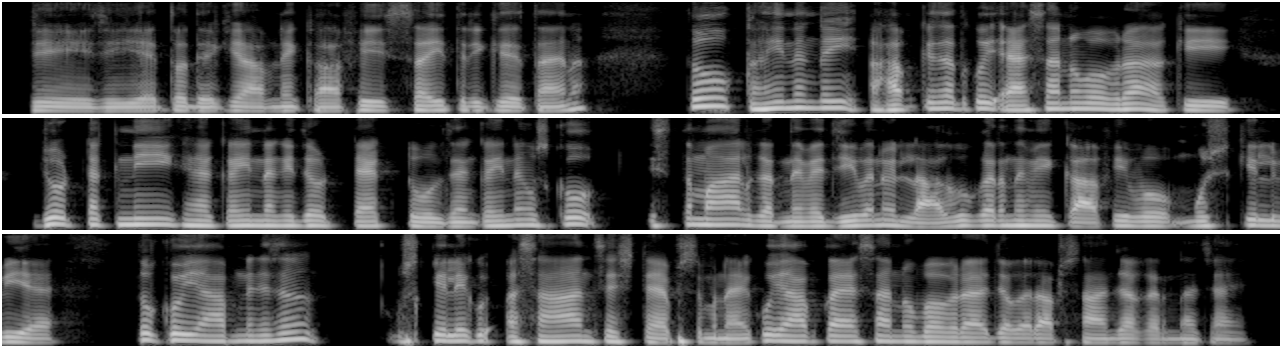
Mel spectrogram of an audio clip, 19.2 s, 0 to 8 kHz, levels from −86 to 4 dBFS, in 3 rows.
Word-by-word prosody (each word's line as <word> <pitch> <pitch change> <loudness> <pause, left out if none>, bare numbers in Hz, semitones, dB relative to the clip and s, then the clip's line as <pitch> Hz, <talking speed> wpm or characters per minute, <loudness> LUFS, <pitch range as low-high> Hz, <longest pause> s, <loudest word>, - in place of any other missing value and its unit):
जी, 105 -3 0
जी। 100 +1 -3
ये 100 0 0
तो 110 - -2
देखिए, 100 +1 -2
आपने 100 +1 -1
काफ़ी 100 +4 -1
सही 120 +1 0
तरीके 110 -3 -2
बताया 100 +1 -1
ना। 145 - -2 0.5
तो 220 +2 +4
कहीं 145 +3 +5
न 175 -1 +1
कहीं 175 -3 0
आपके 130 +5 +1
साथ 160 -2 0
कोई 160 -1 +2
ऐसा 120 +4 +2
अनुभव 150 -1 +2
रहा 145 -3 +3
कि 120 -1 -1 0.6
जो 170 +3 +4
तकनीक 155 +2 +1
है, 135 -1 +3
कहीं 130 +1 +2
न 130 0 +3
कहीं 130 0 +1
जो 135 0 +2
टेक 125 0 -1
टूल्स 110 -2 0
हैं, 110 -1 0
कहीं 125 +2 +1
न 135 - 0
उसको 165 +6 0 0.3
इस्तेमाल 150 +3 +1
करने 115 -2 0
में, 120 0 +2
जीवन 130 +4 +1
में 140 - 0
लागू 110 +3 0
करने 130 0 +3
में 130 - +2
ही 130 - 0
काफ़ी 110 +3 0
वो 120 -1 0
मुश्किल 130 +2 -1
भी 125 -1 +2
है। 105 -1 -3 0.4
तो 175 -1 +2
कोई 165 -2 +5
आपने 145 +1 -1
जैसे 150 +4 +1
ना, 195 -1 0 0.4
उसके 140 +4 -1
लिए 150 0 +3
कोई 150 +1 -3
असान 135 +2 +2
से 130 0 0
स्टेप्स 125 0 -1
बनाए, 105 -1 -1
कोई 155 +4 0
आपका 140 +1 +1
ऐसा 135 +1 -1
अनुभव 130 -2 +1
रहा 120 -1 +2
है, 120 - -2
जो 115 - -2
अगर 110 0 -2
आप 105 -1 -1
साझा 105 0 -1
करना 100 -1 -6
चाहें? 95 -1 -10
130 Hz, 230 wpm, -22 LUFS, 110-145 Hz, 0.6 s, कहीं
